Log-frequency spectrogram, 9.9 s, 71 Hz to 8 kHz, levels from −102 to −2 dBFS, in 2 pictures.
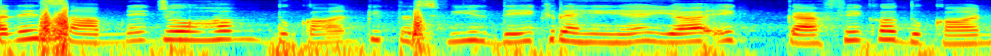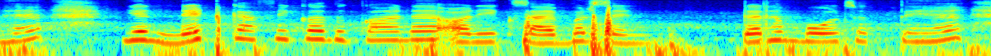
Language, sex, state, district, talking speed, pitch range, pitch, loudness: Hindi, female, Uttar Pradesh, Jalaun, 180 wpm, 235-285 Hz, 260 Hz, -21 LUFS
